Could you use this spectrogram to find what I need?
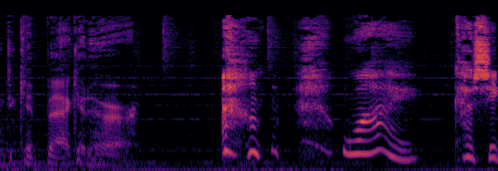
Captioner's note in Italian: risatina antipatica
